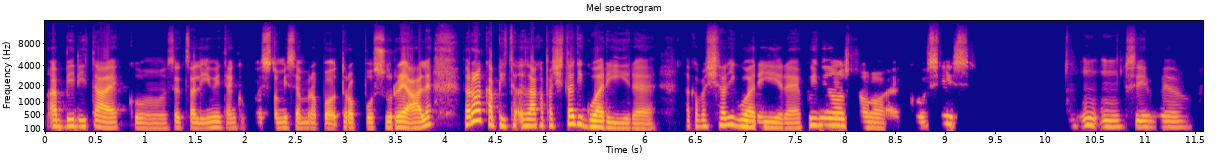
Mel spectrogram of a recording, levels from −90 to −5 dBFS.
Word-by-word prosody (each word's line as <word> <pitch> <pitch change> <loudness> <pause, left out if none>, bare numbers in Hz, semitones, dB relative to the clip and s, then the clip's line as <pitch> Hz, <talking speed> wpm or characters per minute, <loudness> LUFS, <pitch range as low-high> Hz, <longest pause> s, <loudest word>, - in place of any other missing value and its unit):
abilità, 165 -3 +2
ecco, 130 -3 -6
senza 135 +2 -3
limiti, 130 +2 -2
anch 130 0 -8
questo 135 -1 -1
mi 135 - -2
sembra 130 -2 -3
po' - - 0
troppo 135 0 -2
surreale, 140 +5 +5 0.3
però 220 +8 +8
a - - +7
capit 190 - 0
la 180 0 +5
capacità 185 +3 +1
di 220 -1 +1
guarire, 125 -7 +1 0.3
la - - -10
capacità 175 +3 -1
di 210 - +1
guarire. 140 -6 +1
Quindi, 195 +4 -1
non 190 0 +3
lo 185 - +3
so, 160 - -10 0.2
ecco, 140 -1 -9
sì, 225 +9 -2
s 420 - -5 1.1
Mh-mh. 160 -5 -2
Sì, 155 - -2
è 155 - -5
vero. 150 0 -6
150 Hz, 170 wpm, -20 LUFS, 135-180 Hz, 1.1 s, però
